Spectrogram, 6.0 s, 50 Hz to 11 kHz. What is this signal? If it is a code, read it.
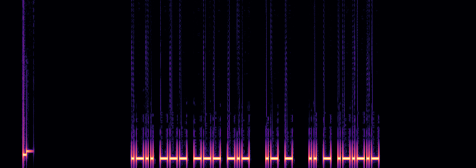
Morse code, heard as a keyed tone, about 40 wpm, 700 Hz. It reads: LOOK AT IT.
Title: Sentences from Top 100 Words 40wpm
